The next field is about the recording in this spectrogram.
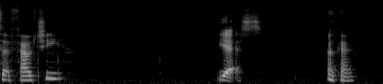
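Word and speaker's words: Fauci: pretty much like the spokesperson is do you pronounce it fouchy yes okay it's giving that Vibe where he's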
